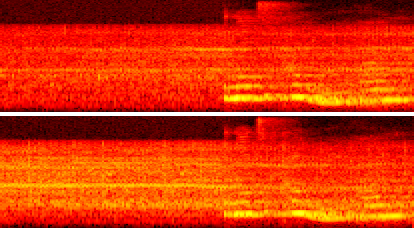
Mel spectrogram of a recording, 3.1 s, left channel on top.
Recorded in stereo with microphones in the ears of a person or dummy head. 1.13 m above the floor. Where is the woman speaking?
5° right (ahead or behind), 0.7 m; by 3.0 s 55° right (ahead or behind), 1.4 m.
